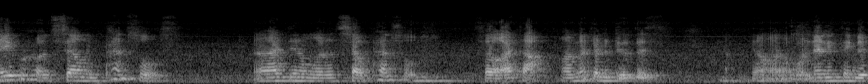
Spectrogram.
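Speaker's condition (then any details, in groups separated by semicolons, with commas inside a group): Cerebral palsy; from birth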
